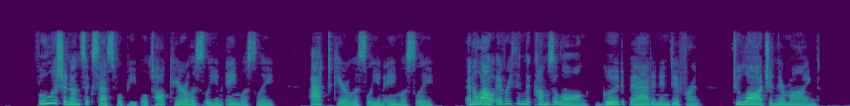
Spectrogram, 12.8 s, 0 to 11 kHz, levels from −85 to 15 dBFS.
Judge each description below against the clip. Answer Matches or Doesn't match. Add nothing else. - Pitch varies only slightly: Doesn't match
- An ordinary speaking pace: Doesn't match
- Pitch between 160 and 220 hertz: Matches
